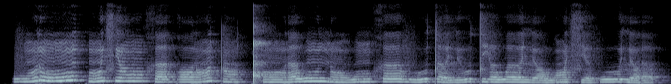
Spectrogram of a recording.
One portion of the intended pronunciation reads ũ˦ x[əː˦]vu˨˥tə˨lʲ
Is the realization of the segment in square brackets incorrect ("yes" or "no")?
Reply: no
